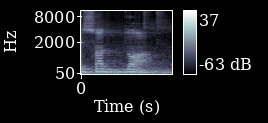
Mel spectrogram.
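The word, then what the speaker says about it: صدّ: Okay, so sadda, when you combine sadada, dal, two dals will be pronounced with a shadda. So the final words will be sadda.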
